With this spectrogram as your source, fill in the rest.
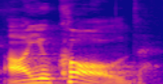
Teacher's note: Et on remonte l'intonation. Pourquoi? Parce que c'est une question à laquelle on répond par yes ou par no.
